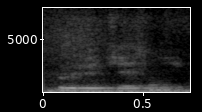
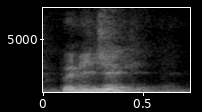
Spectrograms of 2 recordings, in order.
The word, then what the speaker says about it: Buttigieg: Buttigieg. Mayor Pete Buttigieg.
